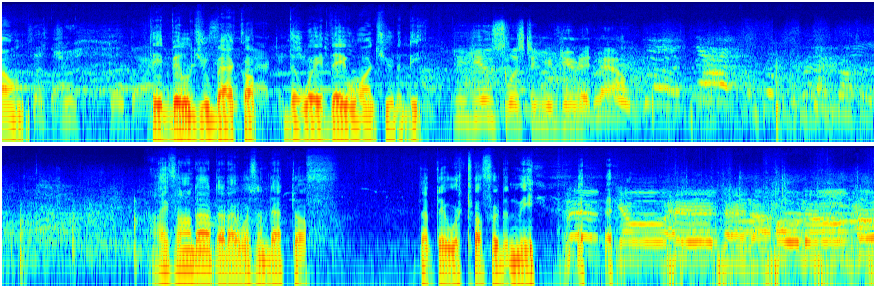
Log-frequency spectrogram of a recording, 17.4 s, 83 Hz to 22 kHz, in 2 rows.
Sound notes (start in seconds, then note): 6.4 shouting in background; 13.7 singing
